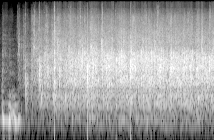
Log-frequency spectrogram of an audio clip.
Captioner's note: audience applauding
